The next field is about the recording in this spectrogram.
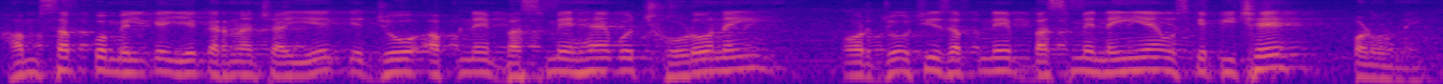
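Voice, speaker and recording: A man, a mufti answering questions from listeners in a plainspoken, teasing way, often checking whether the point has landed. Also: a little high. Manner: plainspoken, teasing, keeps asking if the point is understood. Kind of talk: question-and-answer religious talk. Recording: echoey room with faint background noise.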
